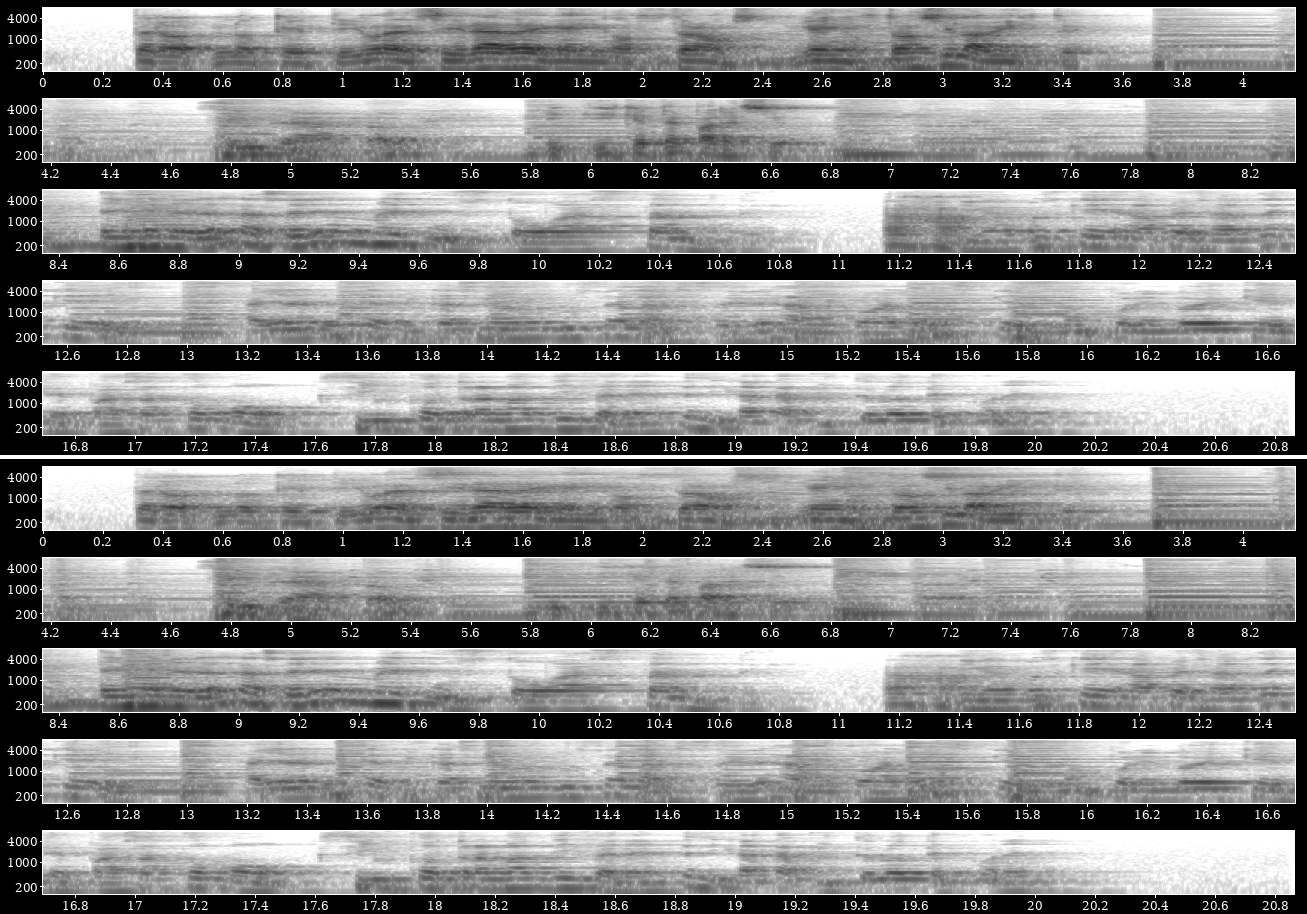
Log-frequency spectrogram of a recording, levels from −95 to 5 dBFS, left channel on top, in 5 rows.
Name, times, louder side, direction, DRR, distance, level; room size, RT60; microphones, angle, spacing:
voice 1, 0.3-3.5 5.9-6.7 11.2-11.5, left 5 dB, 75° left, 8 dB, 0.5 m, -25 dB
voice 2, 1.4-2.1 4.7-5.4 8.5-10.8 11.4-12.9 13.2-20.0, equal, 10° right, 3 dB, 0.6 m, -35 dB
sound 1, 2.3-8.9 12.6-16.0, right 2 dB, 85° right, 0.7 m, -40 dB
8.6 x 3.8 x 3.2 m, 0.68 s
head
